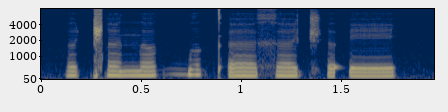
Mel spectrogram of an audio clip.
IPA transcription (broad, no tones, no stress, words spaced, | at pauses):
əǁɜnʌ ɡ͡bɤkʼɜ xɜ t͡ʃʼəʔe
